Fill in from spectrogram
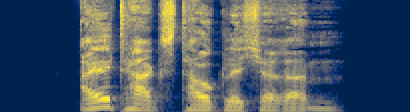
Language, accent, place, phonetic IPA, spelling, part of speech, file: German, Germany, Berlin, [ˈaltaːksˌtaʊ̯klɪçəʁəm], alltagstauglicherem, adjective, De-alltagstauglicherem.ogg
- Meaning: strong dative masculine/neuter singular comparative degree of alltagstauglich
